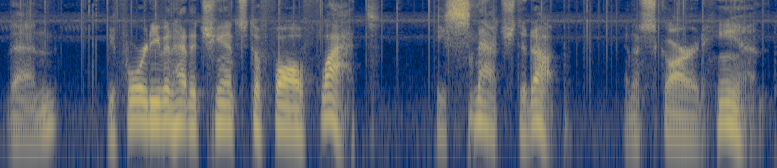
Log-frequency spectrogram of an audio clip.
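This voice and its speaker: A man hosting a horror fiction podcast and reading its stories in a measured, dramatic way. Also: husky. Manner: measured, dramatic storytelling with lively pitch. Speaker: podcast host and narrator. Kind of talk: scripted horror narration.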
